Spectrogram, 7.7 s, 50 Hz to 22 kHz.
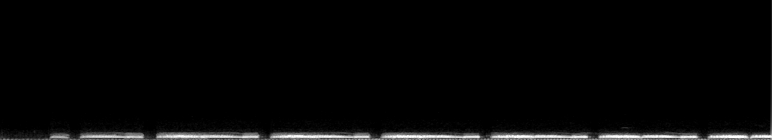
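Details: Spotted dove coos during a 2024 contest between a decoy dove and a wild one: a loud, nearly continuous run of husky, even-pitched coos broken by brief gaps, close and slightly harsh-sounding.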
